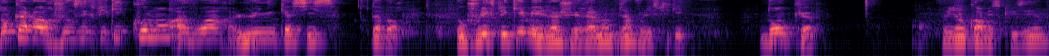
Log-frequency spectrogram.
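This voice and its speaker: Fairly high-pitched, a man talks at a fairly slow pace with lively intonation. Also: big swings in loudness. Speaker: gaming youtuber. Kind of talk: gameplay tutorial. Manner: hesitant, stumbling.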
